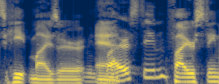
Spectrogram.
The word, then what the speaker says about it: Fierstein: Firestein, is that how you say it? Fierstein? It's F-I-E-R. Not F-I-R-E. It's Firestein.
